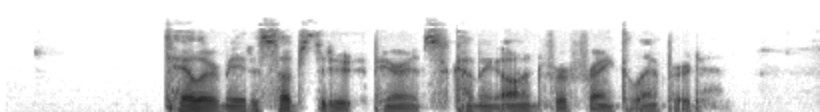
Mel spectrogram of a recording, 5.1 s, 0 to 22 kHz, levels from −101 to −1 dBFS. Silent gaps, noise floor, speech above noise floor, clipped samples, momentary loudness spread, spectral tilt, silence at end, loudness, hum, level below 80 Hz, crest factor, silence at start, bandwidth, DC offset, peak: none; -90 dBFS; 63 dB; under 0.1%; 13 LU; -5.5 dB/octave; 0.7 s; -27 LUFS; none; -42 dBFS; 24 dB; 1.05 s; 9.6 kHz; under 0.1%; -4 dBFS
